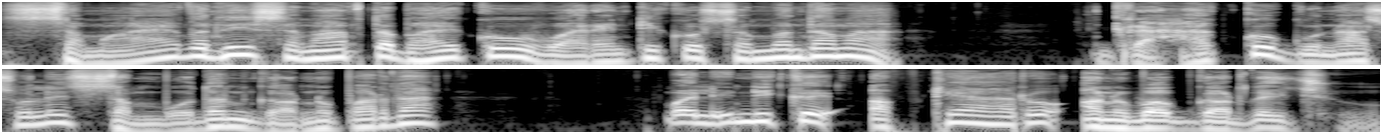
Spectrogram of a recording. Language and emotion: Nepali, fearful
